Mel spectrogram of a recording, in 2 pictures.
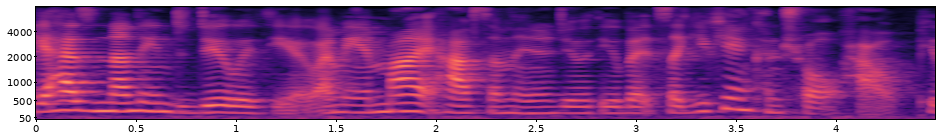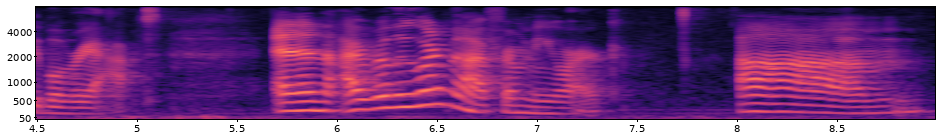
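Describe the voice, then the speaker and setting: A woman from Iowa hosting her podcast, telling stories in a hyper, animated way with casual swearing. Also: mid-range voice. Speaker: podcast host. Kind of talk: casual storytelling monologue.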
